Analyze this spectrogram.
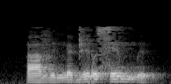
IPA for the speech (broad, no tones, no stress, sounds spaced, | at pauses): a v e ŋ ɛ ɖ ɪ ɾ ʊ s e mː ɪ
